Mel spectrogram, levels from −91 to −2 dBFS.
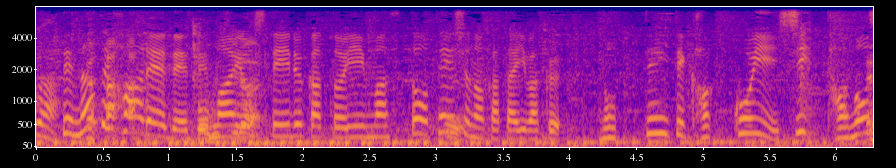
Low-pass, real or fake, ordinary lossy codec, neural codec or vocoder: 7.2 kHz; real; none; none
